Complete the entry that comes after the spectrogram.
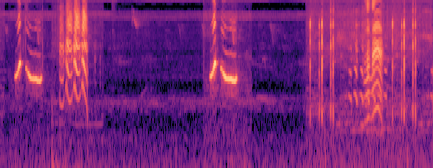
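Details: Indian ringneck parakeet, a talking pet parrot, giving a clear two-part whistle twice, once near each end of a short pause, then a burst of harsh chirps and rattling chatter.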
